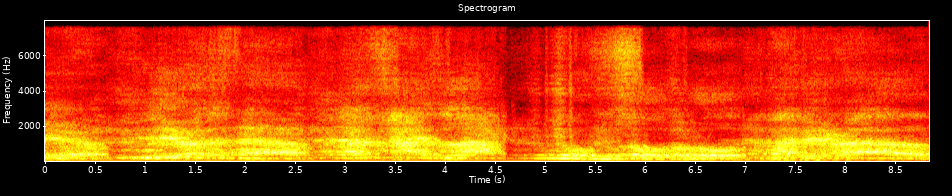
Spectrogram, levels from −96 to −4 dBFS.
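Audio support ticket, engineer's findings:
No faults found in the clip. The call path shows as a bandwidth ceiling, with nothing above 8 kHz, which fits a wideband call codec such as G.722.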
